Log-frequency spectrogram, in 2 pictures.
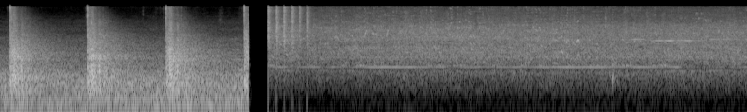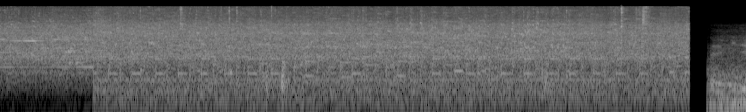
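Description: Sheet-metal shaping by hand: three loud, ringing blows on a metal panel, about a second apart. Then, after a short break, a steady high hissing, squealing metallic noise carries on.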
